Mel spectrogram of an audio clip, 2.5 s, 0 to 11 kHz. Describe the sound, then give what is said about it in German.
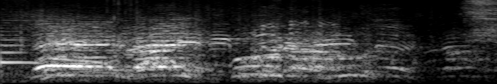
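A crowd of young protesters in Bern's city centre in the evening, early 1980, shouts and cheers together, a loud, dense mass of raised voices swelling in waves, then easing off near the end. “Das haben Demonstranten in der Berner Innenstadt am Freitag und am Samstag zu Abend gefordert.”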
